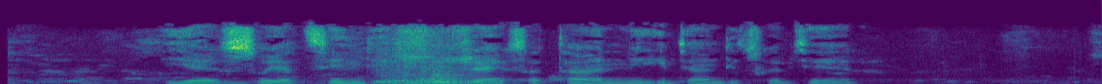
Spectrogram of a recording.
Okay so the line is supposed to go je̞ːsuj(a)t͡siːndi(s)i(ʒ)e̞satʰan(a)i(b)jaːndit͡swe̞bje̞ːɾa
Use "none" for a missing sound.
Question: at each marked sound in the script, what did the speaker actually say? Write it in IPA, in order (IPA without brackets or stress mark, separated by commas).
a, ʃ, ʒ, i, b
